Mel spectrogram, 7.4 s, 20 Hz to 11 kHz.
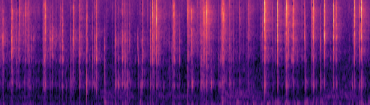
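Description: A blue hard plastic PS4 DualShock 4 controller, hand-sized and hollow, is held in both hands while fingertips click its buttons and tap its shell. About thirty quick, dry, bright clicks and taps come in an irregular stream, each ending almost instantly with little low-end body.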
